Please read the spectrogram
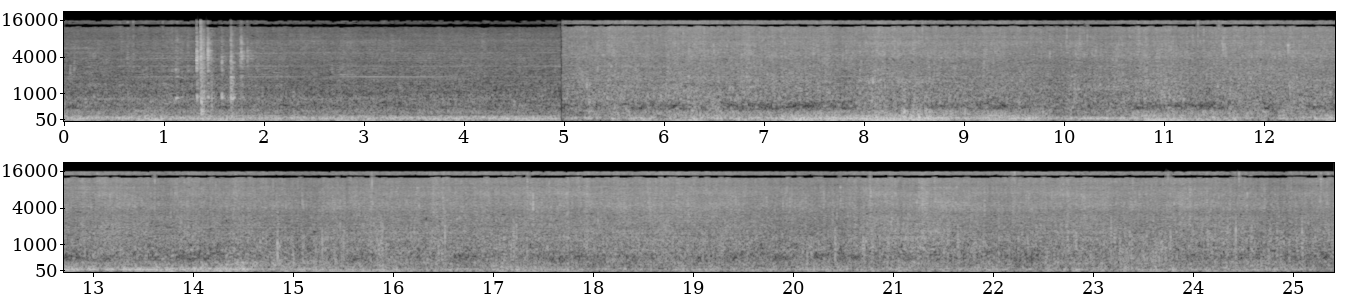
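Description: Boat engine running under way, with a rush of wind and water noise; about five seconds in the sound changes abruptly to a broader, steadier rush.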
